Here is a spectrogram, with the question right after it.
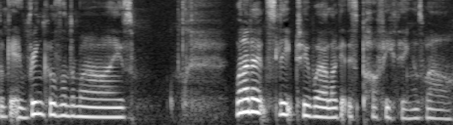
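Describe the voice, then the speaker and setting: In an English accent, a woman talks at a fairly quick pace with a medium pitch and ordinary pitch variation. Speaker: stationery vlogger. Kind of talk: casual vlog.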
